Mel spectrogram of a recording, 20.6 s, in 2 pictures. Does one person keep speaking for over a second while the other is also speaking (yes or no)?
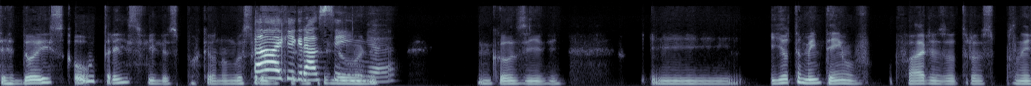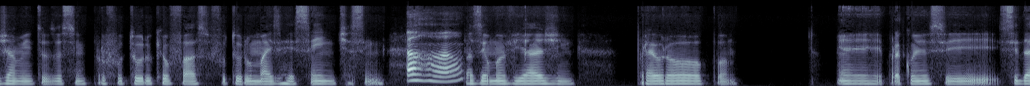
yes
